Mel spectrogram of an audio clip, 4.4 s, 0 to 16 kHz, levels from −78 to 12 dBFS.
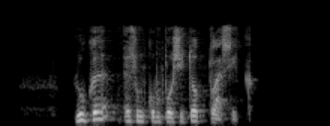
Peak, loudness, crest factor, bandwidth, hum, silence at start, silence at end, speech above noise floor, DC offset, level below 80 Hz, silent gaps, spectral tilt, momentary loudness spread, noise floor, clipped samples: -2 dBFS; -21 LUFS; 22 dB; 7.8 kHz; none; 1 s; 1.05 s; 40 dB; under 0.1%; -64 dBFS; none; -5 dB/octave; 15 LU; -60 dBFS; under 0.1%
